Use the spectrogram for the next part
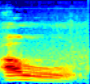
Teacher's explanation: ഇസ്തിതാല എന്ന് പറയുക അതായത് നാവിന്റെ അരുവിൽ ശബ്ദം ഉണ്ടാകും അതായത് ളാദ് ഒക്കെ ഉച്ചരിക്കുമ്പോൾ അൽ അതാ അരുവിൽ ഇങ്ങനെ ശബ്ദം ഉണ്ടാകണം അതാണ്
